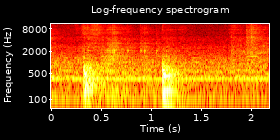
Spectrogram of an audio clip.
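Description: Two soft knocks about a second apart as a spatula and a stainless steel mixing bowl are handled over the counter.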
